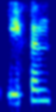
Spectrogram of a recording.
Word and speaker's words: Ethan: It's going to be Ethan, E-T-H-A-N.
